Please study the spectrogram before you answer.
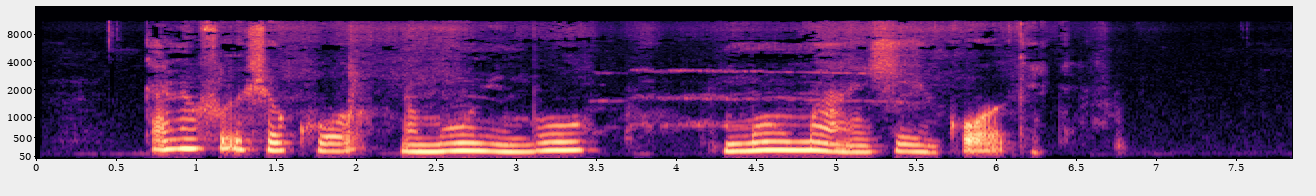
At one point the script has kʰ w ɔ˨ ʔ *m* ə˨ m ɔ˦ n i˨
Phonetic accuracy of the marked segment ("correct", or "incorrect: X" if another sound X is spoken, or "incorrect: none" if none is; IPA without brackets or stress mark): incorrect: n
